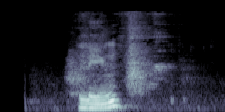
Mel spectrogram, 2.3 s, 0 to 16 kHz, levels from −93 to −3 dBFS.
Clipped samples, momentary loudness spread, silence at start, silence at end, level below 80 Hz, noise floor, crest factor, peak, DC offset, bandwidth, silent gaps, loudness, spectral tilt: under 0.1%; 20 LU; 0.7 s; 0.65 s; -46 dBFS; -60 dBFS; 18 dB; -8 dBFS; under 0.1%; 11.5 kHz; none; -23 LUFS; -7.5 dB/octave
